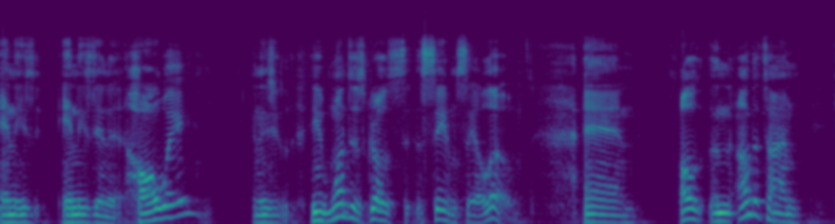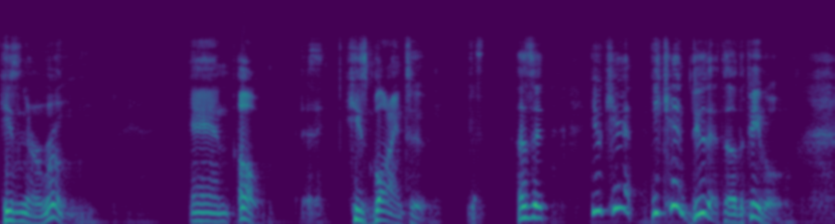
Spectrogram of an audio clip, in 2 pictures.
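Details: Aphasia after a stroke in an adult man, who reports a craniectomy and several rehab facilities; word-finding errors and repetitions persist.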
